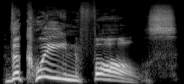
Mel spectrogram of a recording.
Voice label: Male Night Elf Attack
